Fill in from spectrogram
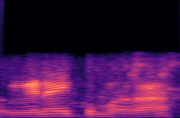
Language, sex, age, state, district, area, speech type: Kannada, male, 45-60, Karnataka, Mysore, rural, conversation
